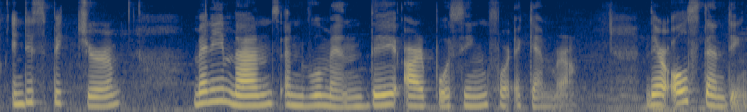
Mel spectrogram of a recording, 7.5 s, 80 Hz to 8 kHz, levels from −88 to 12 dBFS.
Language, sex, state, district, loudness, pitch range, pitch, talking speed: English, female, Nagaland, Dimapur, -18 LUFS, 205-240 Hz, 215 Hz, 130 wpm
